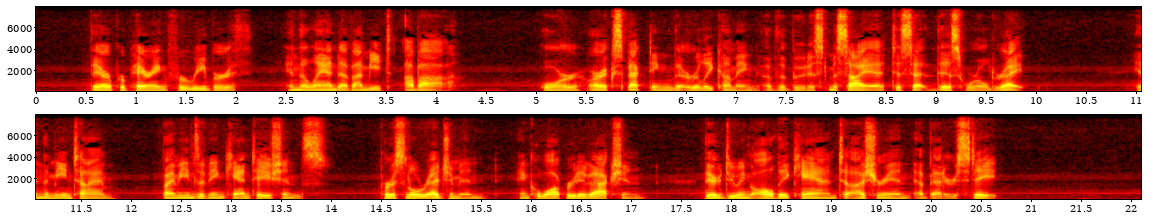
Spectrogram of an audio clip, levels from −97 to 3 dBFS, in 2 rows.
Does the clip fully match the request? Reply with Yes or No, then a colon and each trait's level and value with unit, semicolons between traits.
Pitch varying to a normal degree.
Yes: average, 4.4 semitones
